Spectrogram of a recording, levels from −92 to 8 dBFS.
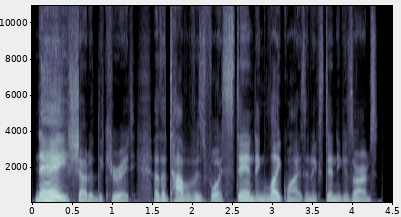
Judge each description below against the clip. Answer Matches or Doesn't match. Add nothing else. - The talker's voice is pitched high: Doesn't match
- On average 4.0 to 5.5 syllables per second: Doesn't match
